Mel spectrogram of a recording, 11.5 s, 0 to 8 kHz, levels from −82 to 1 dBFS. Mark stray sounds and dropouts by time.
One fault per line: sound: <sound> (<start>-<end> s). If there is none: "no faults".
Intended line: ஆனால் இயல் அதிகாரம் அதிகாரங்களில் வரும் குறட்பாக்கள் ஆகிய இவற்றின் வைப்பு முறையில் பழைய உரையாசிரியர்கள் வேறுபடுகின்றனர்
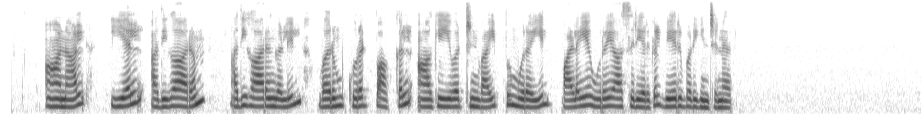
no faults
